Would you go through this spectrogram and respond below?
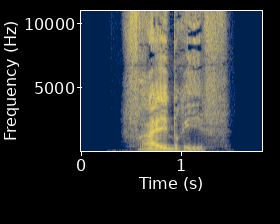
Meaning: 1. charter 2. carte blanche
- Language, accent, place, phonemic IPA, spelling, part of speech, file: German, Germany, Berlin, /ˈfʁaɪ̯bʁiːf/, Freibrief, noun, De-Freibrief.ogg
